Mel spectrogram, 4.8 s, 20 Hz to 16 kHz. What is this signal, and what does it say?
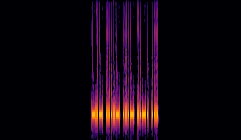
Morse code, heard as a keyed tone, about 52 wpm, 700 Hz. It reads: K4VFS
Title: USA Call Signs - 5 Characters - 50wpm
